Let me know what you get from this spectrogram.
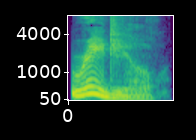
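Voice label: "radial", British English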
